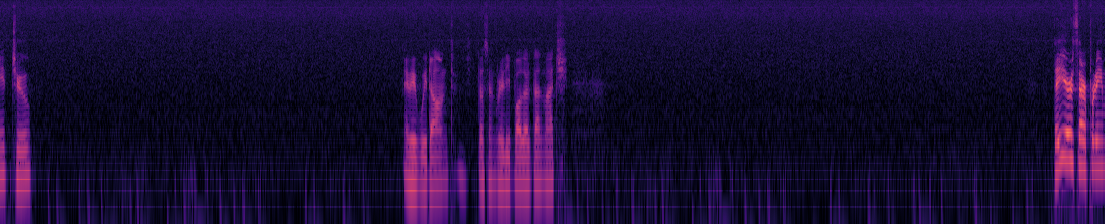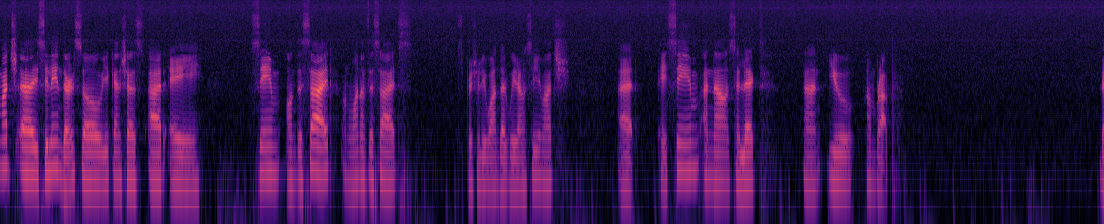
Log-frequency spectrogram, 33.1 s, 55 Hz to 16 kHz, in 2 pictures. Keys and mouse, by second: 1.6 z, 2.9 ctrl+Tab, 3.0 z, 3.8 z, 4.6 z, 5.0 z, 7.1-9.6 typing, 9.1 Tab, 10.8 Tab, 13.6 z, 14.0 z, 14.9 z, 15.5 z, 19.3 z, 21.7 z, 22.8 z, 24.2 z, 26.7 ctrl+e, 27.6 ctrl+Tab, 29.1 l, 29.8 l, 32.8 u.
